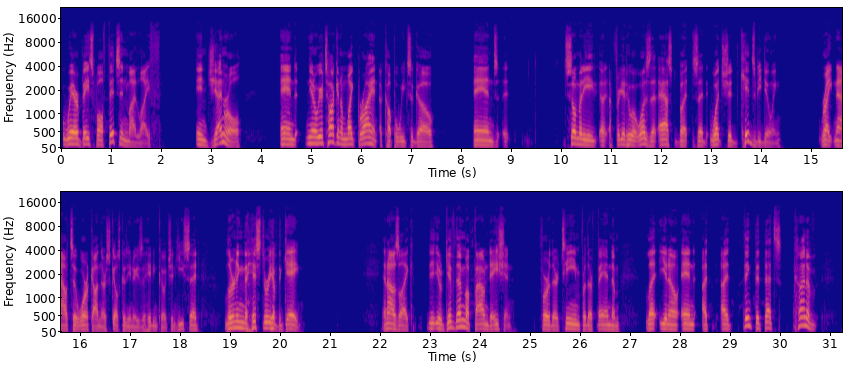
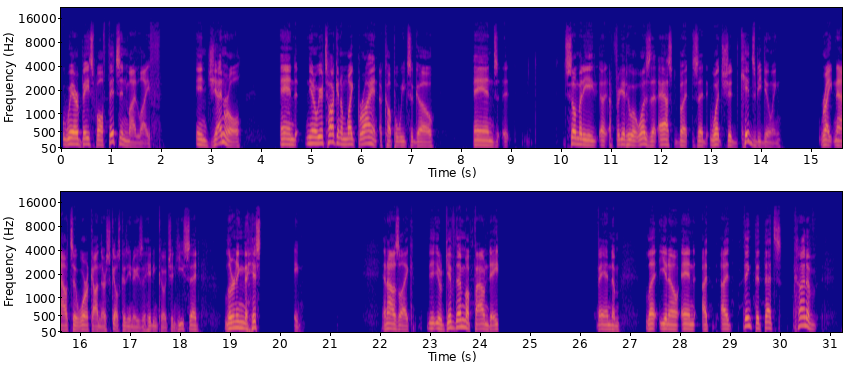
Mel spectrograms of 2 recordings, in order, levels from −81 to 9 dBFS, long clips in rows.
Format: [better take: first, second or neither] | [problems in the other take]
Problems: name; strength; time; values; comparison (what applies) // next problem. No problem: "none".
first | audio cutting out; at 20 s for 0.5 s and at 24 s for 2 s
